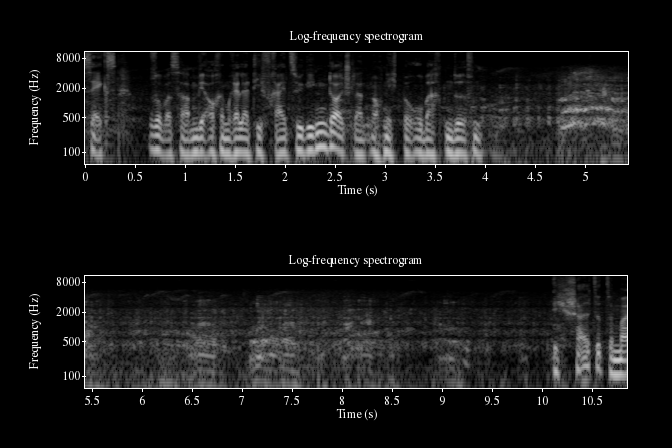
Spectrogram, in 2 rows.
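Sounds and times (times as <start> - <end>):
speech: 0.0 - 4.4, 10.1 - 10.8
wild boars squealing while mating in mud: 3.6 - 10.1.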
